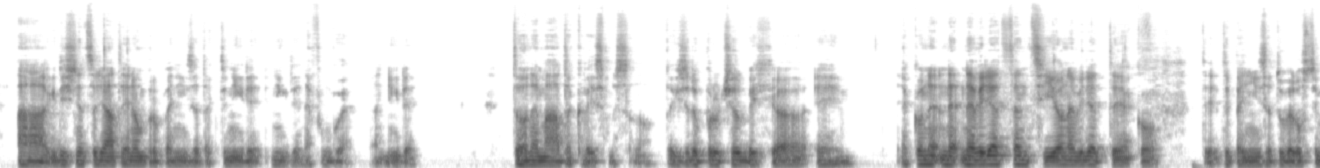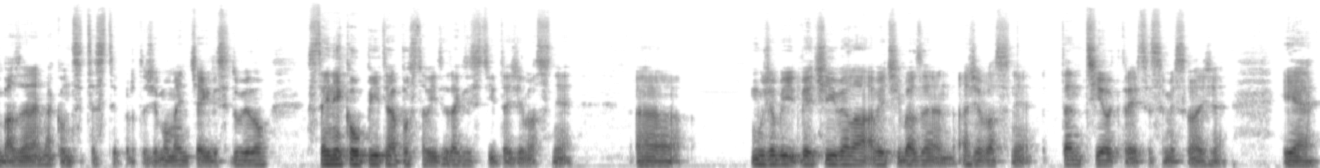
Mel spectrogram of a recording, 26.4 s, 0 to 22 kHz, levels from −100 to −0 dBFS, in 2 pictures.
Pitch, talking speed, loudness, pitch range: 95 Hz, 175 wpm, -37 LUFS, 90-100 Hz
